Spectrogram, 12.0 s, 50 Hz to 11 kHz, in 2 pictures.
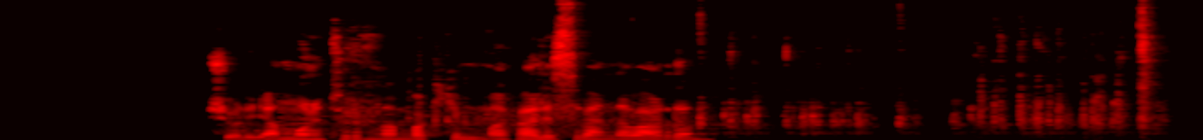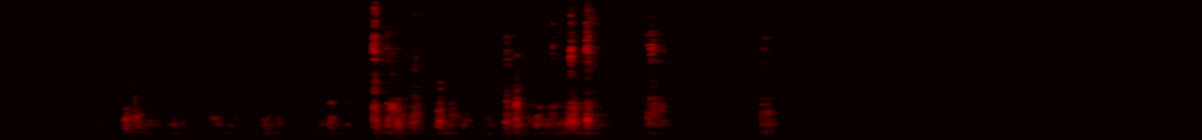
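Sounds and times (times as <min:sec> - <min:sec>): computer keyboard typing: 0:03.4 - 0:06.0, 0:06.6 - 0:09.9.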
